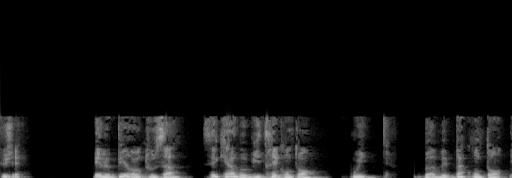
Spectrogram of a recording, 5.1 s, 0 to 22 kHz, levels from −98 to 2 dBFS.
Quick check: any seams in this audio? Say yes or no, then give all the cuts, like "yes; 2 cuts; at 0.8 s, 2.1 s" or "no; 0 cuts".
no; 0 cuts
